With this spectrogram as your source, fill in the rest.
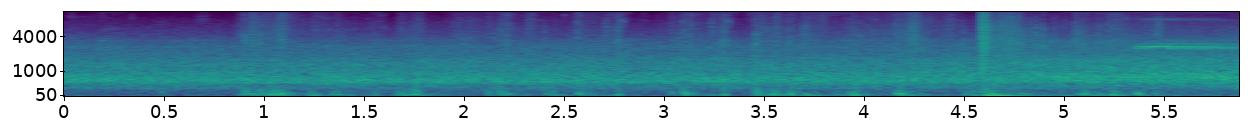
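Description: Football players collide with heavy thuds.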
